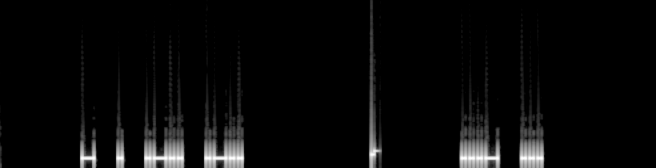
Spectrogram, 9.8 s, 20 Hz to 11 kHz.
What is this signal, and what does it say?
Morse code, heard as a keyed tone, about 20 wpm, spaced as for 14 wpm, 700 Hz. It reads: TELL VS
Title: 192 Lesson 31f - Letter v - Words 20wpm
